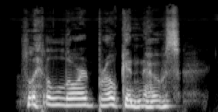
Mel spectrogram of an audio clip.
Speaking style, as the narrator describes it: Carola said, too weak to resist the laugh that bubbled out of her

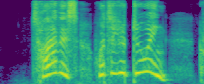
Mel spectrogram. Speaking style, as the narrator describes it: cried a woman's voice

